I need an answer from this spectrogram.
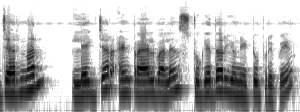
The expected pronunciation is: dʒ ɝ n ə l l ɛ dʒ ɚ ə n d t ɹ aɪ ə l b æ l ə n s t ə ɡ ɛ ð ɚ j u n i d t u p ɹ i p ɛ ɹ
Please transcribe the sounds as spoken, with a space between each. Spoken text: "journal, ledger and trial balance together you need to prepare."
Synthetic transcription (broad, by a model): dʒ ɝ n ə l l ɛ tʃ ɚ ə n d t ɹ aɪ ə l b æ l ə n s t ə ɡ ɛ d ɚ j u n i d t u p ɹ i p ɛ ɹ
